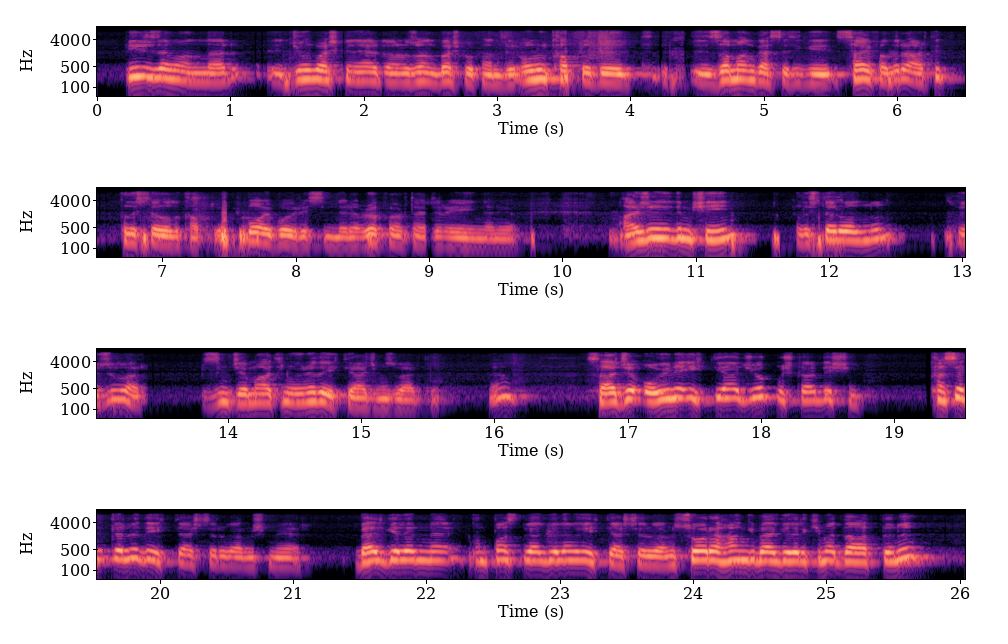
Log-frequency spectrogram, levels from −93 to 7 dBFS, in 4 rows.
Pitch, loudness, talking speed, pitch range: 195 Hz, -20 LUFS, 125 wpm, 150-225 Hz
